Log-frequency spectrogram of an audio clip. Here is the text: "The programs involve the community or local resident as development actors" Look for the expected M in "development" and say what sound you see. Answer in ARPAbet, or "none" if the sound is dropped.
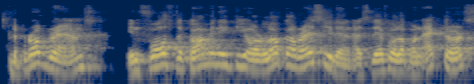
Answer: none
